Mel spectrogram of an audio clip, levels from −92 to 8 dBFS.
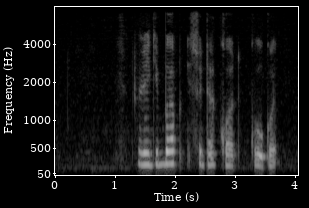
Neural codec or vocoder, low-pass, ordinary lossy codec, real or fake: codec, 24 kHz, 0.9 kbps, WavTokenizer, medium speech release version 2; 7.2 kHz; none; fake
